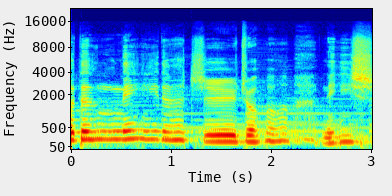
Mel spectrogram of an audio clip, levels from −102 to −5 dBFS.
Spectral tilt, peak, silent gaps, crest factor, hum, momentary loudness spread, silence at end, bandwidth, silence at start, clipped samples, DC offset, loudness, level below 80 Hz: -6.5 dB/octave; -6 dBFS; none; 16 dB; none; 11 LU; 0 s; 11.5 kHz; 0 s; under 0.1%; under 0.1%; -23 LUFS; -56 dBFS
